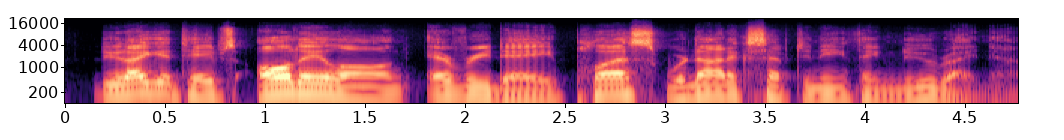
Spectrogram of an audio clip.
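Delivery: normal talking voice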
